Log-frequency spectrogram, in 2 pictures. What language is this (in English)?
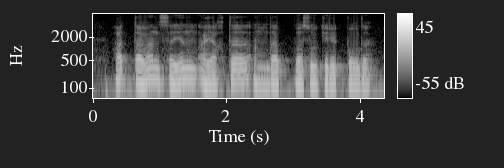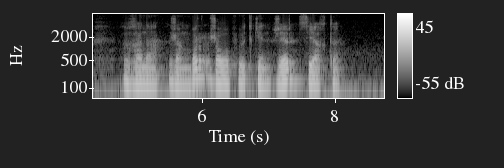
Kazakh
